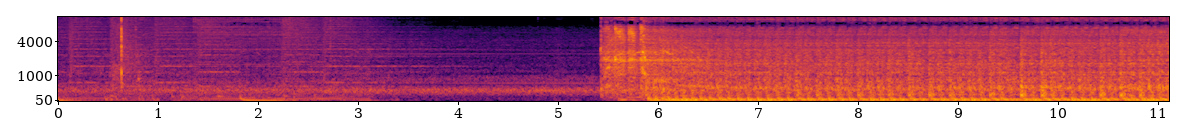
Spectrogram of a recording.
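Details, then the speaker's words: Neglected, dirty low-mileage Honda CBR250R motorcycle started on a battery charger; quiet, then catches and settles into a steady idle of about four even pulses a second, no knocking; alive and healthy. "hey it's honda she's alive"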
